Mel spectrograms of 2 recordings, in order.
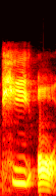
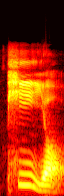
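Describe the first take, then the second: First: The second syllable starts with a plain vowel. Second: The second syllable starts with a 'y' glide. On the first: This is the standard pronunciation by rule. "원래 발음은 피어 이렇게 발음해야 돼요" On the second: This is an accepted alternative pronunciation. "반모음 이가 어를 만나서 … 여가 된 겁니다. 그래서 피여 이렇게 발음하는 거죠"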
